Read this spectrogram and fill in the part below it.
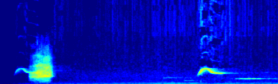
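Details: Pet lorikeet kept indoors in a kitchen, recorded to entertain pet parrots: two loud whistled notes, each sliding sharply up then falling away, about three seconds apart, over a faint low room hum.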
